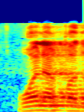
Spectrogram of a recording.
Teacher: وَلَقَدْ واو لام جلدی ادا کریں گے، واو کو ہونٹوں کی نا تمام گلائی سے ادا کریں گے، لام باریک، قاف پر دال ساکن پہ قلقلہ۔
